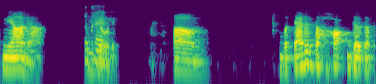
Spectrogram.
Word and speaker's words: jnana: I mean, English speakers who see that, but it's actually pronounced jnana usually.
